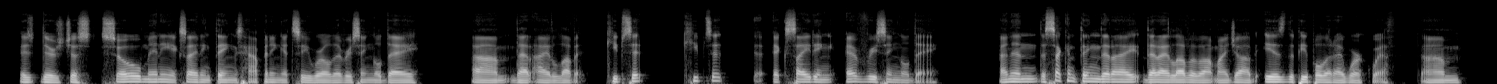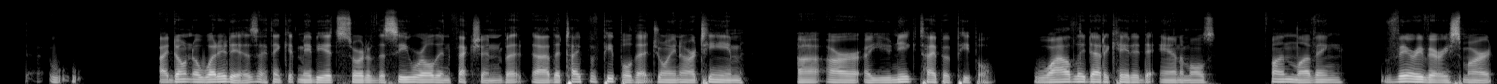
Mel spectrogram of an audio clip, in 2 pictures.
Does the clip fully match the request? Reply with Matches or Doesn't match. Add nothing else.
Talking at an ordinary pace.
Matches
